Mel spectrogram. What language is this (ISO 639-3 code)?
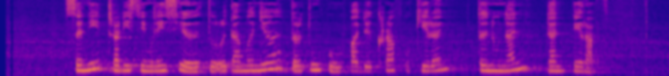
msa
